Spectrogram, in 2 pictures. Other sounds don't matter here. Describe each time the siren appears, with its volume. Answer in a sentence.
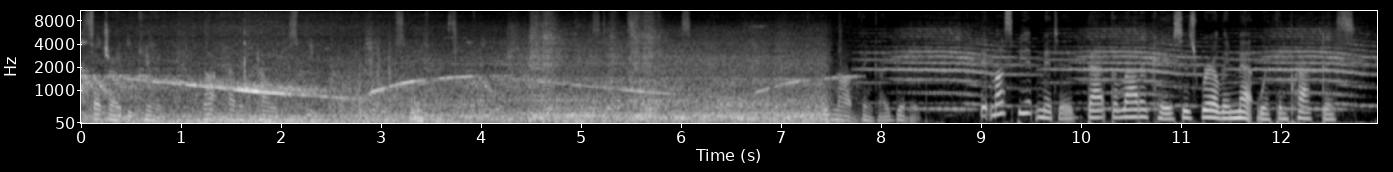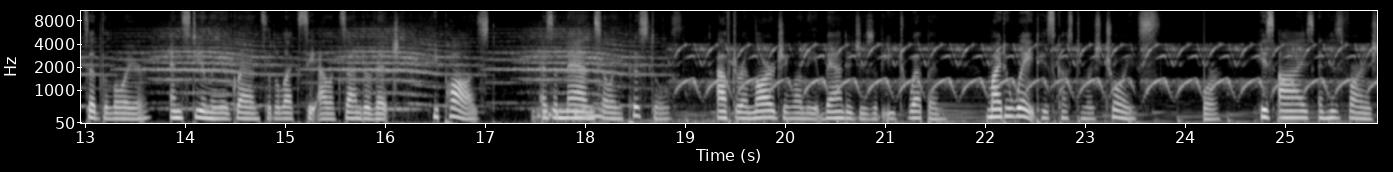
You can hear the siren from 0.0 to 25.8 s, getting quieter.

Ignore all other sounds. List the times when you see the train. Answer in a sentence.
The train can be heard from 0.0 to 7.5 s.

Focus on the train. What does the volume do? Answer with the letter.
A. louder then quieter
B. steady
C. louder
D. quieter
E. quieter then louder
C.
